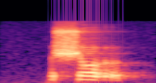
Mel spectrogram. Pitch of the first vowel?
falling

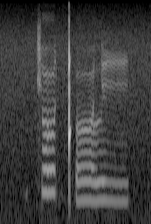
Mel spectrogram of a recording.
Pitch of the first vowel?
high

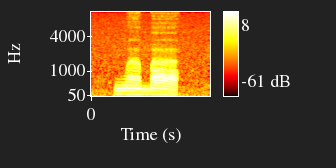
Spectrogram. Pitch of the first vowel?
low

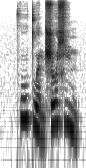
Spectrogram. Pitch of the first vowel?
high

